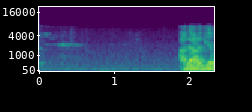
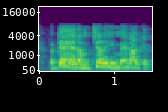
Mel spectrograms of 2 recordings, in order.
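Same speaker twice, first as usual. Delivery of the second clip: higher, louder child insisting, lightly voiced; pleading kid; 6 semitones higher, 4 dB louder than usual. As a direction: son begging dad to let him be king. Son insisting he can be king.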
